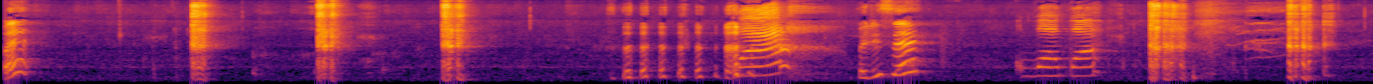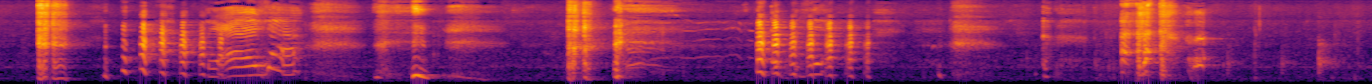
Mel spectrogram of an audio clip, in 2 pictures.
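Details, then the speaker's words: A young child gives short, deliberate fake coughs, a habitual trick, between playful voiced sounds and giggles: voluntary fake coughing. "is that all that fake coughing making you yawn"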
